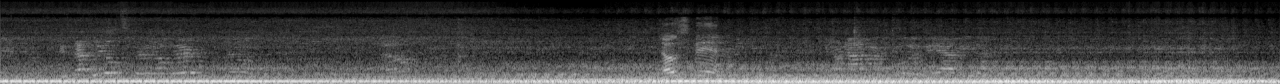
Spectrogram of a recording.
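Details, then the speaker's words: LS V8 swapped into a Volvo, just started for the first time, with stock pump, four-to-four gold idols and homemade exhaust, heard from the back: deep, steady idle burble with a couple of clean throttle blips; runs evenly. "we didn't get it started on friday but two minutes into freaking saturday it's running man"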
